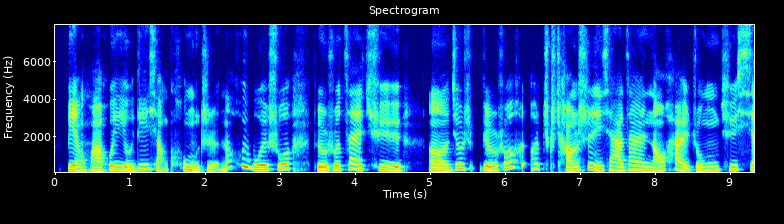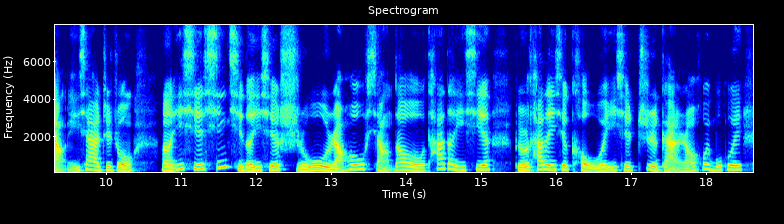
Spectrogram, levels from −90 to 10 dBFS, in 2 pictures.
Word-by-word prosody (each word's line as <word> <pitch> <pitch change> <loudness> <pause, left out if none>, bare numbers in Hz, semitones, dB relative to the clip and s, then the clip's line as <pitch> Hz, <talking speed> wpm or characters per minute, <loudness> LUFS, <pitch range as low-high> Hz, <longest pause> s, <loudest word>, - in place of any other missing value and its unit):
变 215 -5 +4
化， 180 -4 +1
会 210 +5 +1
有 175 -3 +2
点 250 +6 0
想 255 - -4
控 260 -5 -2
制。 - - -6
那 - - -4
会 380 +2 +5
不 250 -9 0
会 240 0 +8
说， 265 +3 +2 0.3
比 185 - 0
如 180 - +6
说 225 +4 +3
再 230 +1 +2
去 220 -4 +1 0.3
呃， 170 -2 +3
就 275 +7 +1
是， 260 - -9
比 215 - +4
如 195 +1 +4
说， 295 +7 0 0.3
哦， 270 - -1
尝 - - -8
尝 180 +2 +2
试 285 -1 0
一 210 - +2
下， 205 -3 0
在 215 -2 0
脑 185 +2 0
海 215 -3 +2
中 185 +4 -2
去 245 +1 -3
想 230 - 0
一 135 - -7
下 220 +2 +1
这 200 +1 -3
种 175 -3 0 0.4
呃， 180 -2 +2
一 265 - -1
些 265 -1 0
新 330 +8 -3
奇 250 - -2
的 170 -1 +2
一 205 - -1
些 215 +2 +1
食 160 -8 -5
物， 205 +3 +3
然 165 -2 +2
后 240 +3 0
想 225 -3 -6
到 195 -5 0
它 270 +10 -3
的 265 -4 -1
一 205 -1 -4
些 230 +2 0 0.3
比 - - -3
如 175 +1 +4
它 230 +5 +1
的 240 -1 +3
一 235 - 0
些 230 -1 0
口 215 - -2
味、 170 +5 -1
一 195 - -5
些 200 +1 -3
质 200 +1 -3
感。 185 - -1
然 - - -4
后 200 - -4
会 265 +5 -4
不 205 -1 -3
会 225 0 +1
215 Hz, 240 characters per minute, -23 LUFS, 190-240 Hz, 0.4 s, 会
